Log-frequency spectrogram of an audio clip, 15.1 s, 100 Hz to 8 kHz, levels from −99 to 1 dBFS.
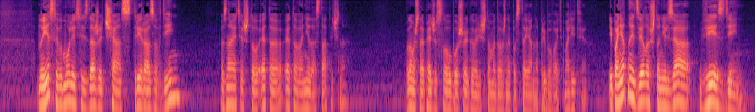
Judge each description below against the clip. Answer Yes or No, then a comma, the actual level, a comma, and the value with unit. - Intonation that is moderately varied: Yes, average, 4.4 semitones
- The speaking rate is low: No, average, 145 wpm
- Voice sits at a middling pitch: No, low, 125 Hz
